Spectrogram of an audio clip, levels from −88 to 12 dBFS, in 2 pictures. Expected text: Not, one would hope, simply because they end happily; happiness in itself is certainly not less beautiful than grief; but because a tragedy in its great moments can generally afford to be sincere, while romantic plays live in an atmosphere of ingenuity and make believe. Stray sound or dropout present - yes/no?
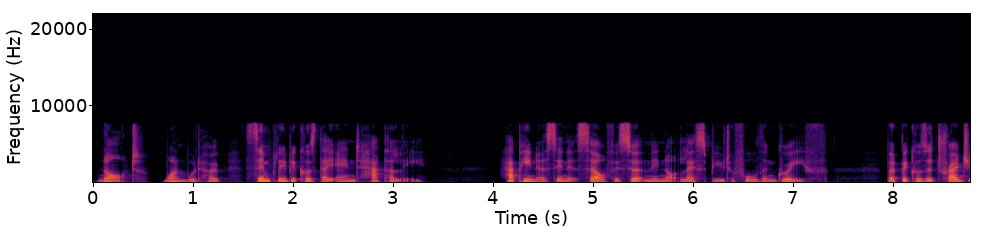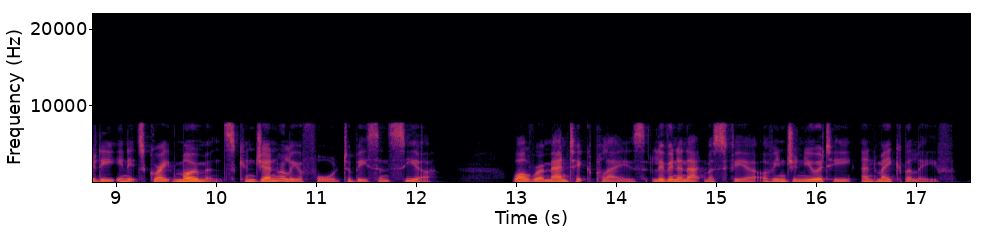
no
